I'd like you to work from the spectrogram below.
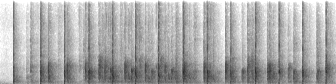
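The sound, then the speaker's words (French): An audience breaks into applause for the participants of a debate, with a steady patter of many hands clapping and a few sharp, louder claps punctuating the crowd roughly every third of a second throughout. “je crois qu'on peut vous applaudir chaleureusement.”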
